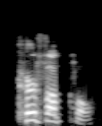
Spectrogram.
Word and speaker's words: kerfuffle: Kerfuffle. K-E-R-F-U-F-F-L-E.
